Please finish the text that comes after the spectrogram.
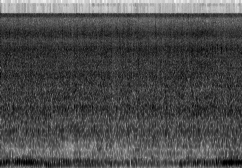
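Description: Minced meat keema frying and being stirred in a pan, a steady, close hiss and sizzle that carries on throughout.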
